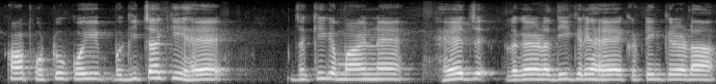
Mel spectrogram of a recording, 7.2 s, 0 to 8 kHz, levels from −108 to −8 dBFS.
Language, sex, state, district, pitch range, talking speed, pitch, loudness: Marwari, male, Rajasthan, Nagaur, 175-195 Hz, 135 wpm, 180 Hz, -22 LUFS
